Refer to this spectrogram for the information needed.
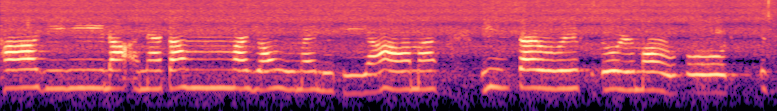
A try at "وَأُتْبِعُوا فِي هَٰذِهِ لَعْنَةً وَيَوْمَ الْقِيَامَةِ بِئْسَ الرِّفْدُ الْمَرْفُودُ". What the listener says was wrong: یہ وَأُتْبِعُوا نہیں، وَأُتْبِعُوا تا کو بالکل ساکن پڑھیں، اور بِئْسَ الرِّفْدُ یہ را ہے، را کے نیچے زیر ہے، اس را کو باریک کر کے پڑھنا ہے.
